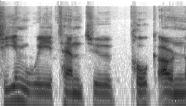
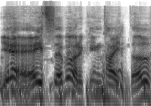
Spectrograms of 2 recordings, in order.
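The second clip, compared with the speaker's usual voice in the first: put-on raised, pitched-up, very strong Swedish accent; 7 semitones higher, 6 dB louder than usual. Noticing how he just sounded, the speaker repeats his own words in a very Swedish accent. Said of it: "I sounded very Swedish when I said that".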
